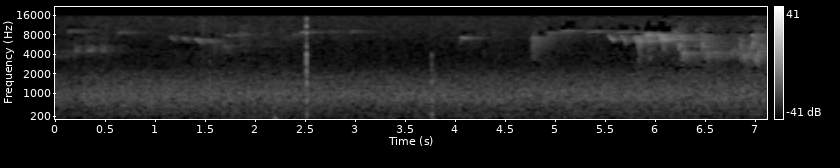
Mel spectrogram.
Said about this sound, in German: Ja, und hier stehe ich jetzt in einem kleinen mitteldeutschen Wald. Viele Bäume, ist noch schön grün, Ende des Sommers. Und hier mache ich jetzt einfach mal ein paar Naturaufnahmen, wenn ich nicht von Mücken aufgefressen werde.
